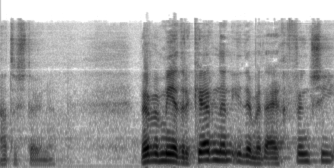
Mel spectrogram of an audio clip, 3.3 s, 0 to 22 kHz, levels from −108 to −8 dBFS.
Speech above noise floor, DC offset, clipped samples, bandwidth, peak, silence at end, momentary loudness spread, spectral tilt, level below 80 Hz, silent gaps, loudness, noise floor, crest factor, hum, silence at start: 33 dB; under 0.1%; under 0.1%; 13 kHz; 0 dBFS; 0 s; 18 LU; -5.5 dB/octave; -60 dBFS; none; -16 LUFS; -49 dBFS; 18 dB; none; 0 s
